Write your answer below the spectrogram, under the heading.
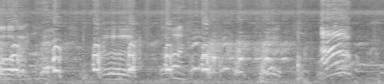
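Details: German Shepherd named Eros during training at a dog training school, giving a string of short harmonic barks and yelps in uneven bursts of about two per second, with a person's voice over them.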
